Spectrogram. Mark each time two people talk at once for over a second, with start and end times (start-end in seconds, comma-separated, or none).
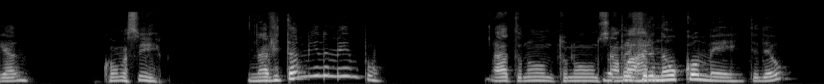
none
